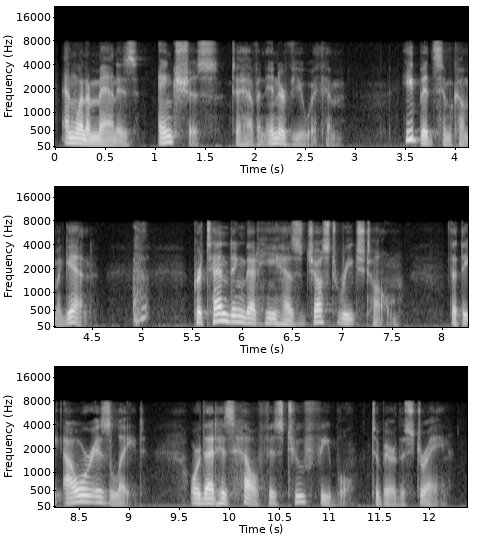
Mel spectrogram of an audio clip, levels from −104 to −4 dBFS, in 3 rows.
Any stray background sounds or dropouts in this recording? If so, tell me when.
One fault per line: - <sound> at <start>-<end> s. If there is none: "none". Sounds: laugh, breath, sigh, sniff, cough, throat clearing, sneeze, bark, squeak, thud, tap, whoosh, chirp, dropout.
- throat clearing at 4.9-5.1 s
